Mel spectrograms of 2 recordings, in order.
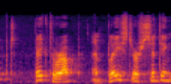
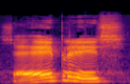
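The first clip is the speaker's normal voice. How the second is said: teasing; 3 semitones higher, 3 dB louder than usual. Acted. Husband teasing.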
